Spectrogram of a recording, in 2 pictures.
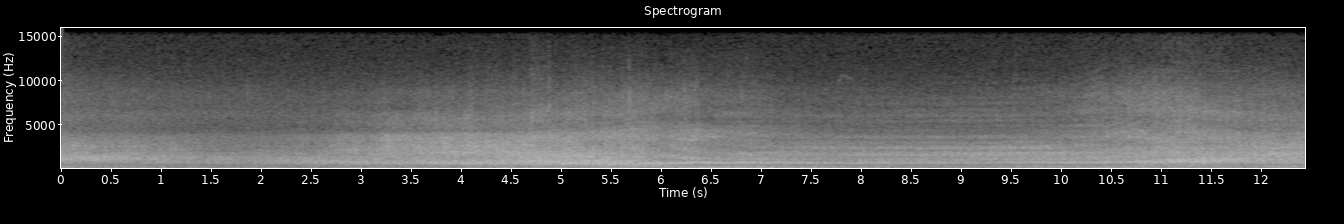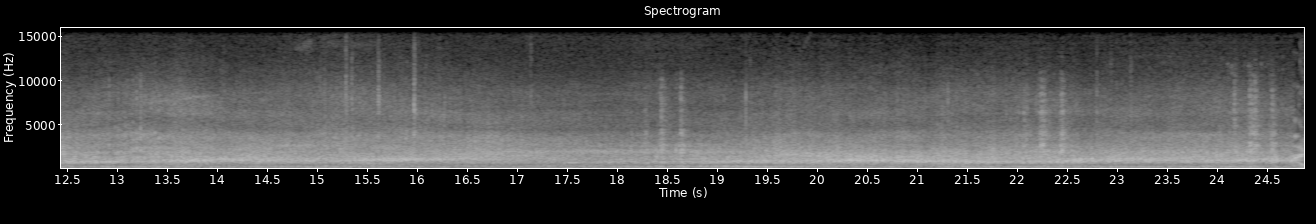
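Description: A Ryanair jet arriving at Dublin Airport from Poznan makes a steady, broad roar that holds at a fairly even loudness, swelling slightly, for the whole stretch.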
